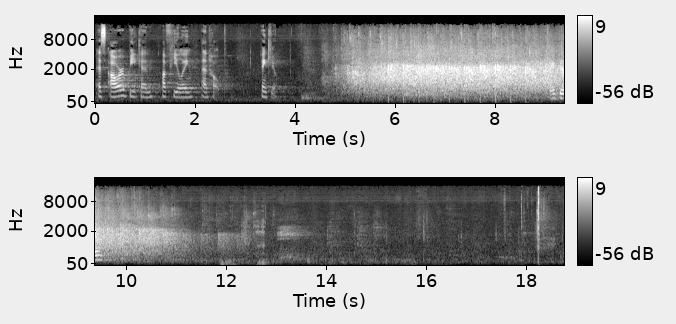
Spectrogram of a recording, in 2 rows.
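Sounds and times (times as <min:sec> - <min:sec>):
speech: 0:00.0 - 0:02.7, 0:03.3 - 0:04.3, 0:09.1 - 0:09.7
audience applauding a speaker: 0:04.5 - 0:12.8.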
